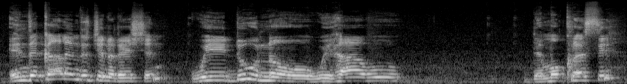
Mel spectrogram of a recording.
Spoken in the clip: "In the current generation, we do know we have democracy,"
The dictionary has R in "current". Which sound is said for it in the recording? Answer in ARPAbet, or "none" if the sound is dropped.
L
